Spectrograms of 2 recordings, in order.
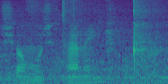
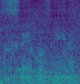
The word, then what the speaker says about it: Seamus Heaney: You were nominated together with U2 and Sinead O'Connor and Shamush, is that correct pronunciation? Shamush Haney? Seamus Heaney? Seamus Heaney.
